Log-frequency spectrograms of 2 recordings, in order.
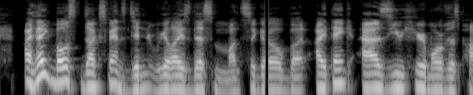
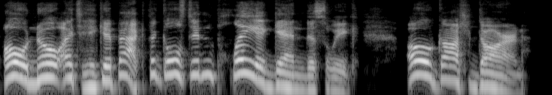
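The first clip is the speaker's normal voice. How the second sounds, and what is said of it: Sarcastic mock-disappointed delivery. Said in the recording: “I'm done being sarcastic. ... Oh, that was sarcasm. I couldn't tell. You sounded so genuine.”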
